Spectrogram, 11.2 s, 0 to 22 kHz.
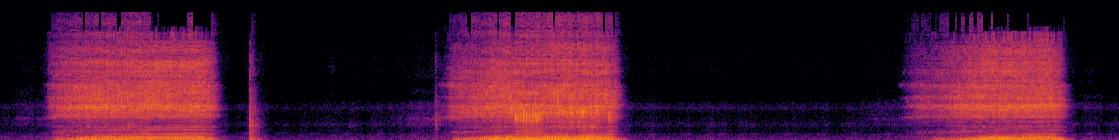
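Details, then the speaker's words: Adult husband snoring at 3 a.m., keeping his wife and baby awake: very loud, harsh snoring with long rasping breaths about 14 a minute, separated by silent gaps. "শুনে এটা আমার হাজবেন্ডের নাক ডাকা। এরপরে ওই ঘরে নিয়ে যাচ্ছি আমি।"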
